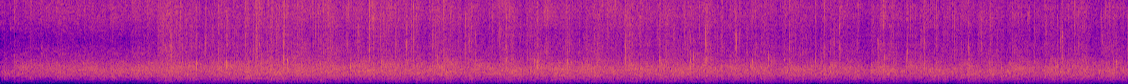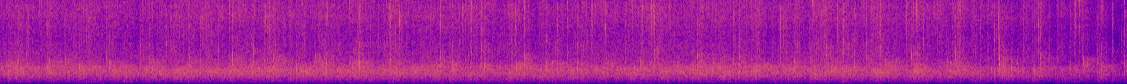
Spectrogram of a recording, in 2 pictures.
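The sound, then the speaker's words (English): Sustained audience applause acknowledging a man's service, a dense, loud wash of many hands clapping that holds steady for over twenty seconds without letting up, with no talking over it. “And he definitely deserves a round of applause.”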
